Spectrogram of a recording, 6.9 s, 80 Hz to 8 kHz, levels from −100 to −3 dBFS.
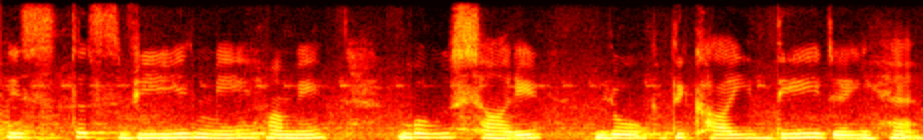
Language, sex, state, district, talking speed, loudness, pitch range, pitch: Hindi, male, Punjab, Fazilka, 95 wpm, -12 LUFS, 205-230 Hz, 210 Hz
